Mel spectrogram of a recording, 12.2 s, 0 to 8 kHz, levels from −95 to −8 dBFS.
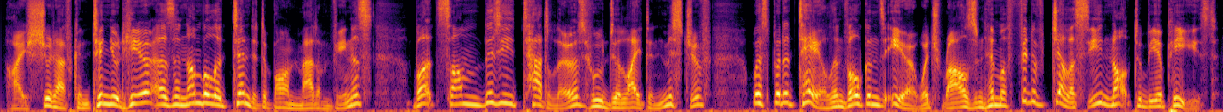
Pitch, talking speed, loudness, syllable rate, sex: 165 Hz, 185 wpm, -19 LUFS, 5.3 syllables/s, male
